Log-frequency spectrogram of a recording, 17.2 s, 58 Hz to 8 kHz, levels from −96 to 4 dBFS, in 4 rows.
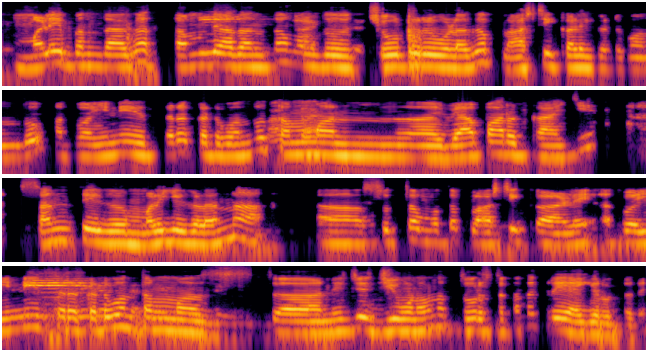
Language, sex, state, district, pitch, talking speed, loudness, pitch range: Kannada, male, Karnataka, Bijapur, 180 Hz, 110 wpm, -15 LUFS, 165-195 Hz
